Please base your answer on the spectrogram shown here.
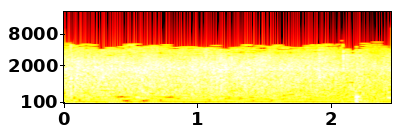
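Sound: audience applause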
